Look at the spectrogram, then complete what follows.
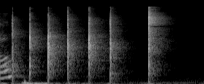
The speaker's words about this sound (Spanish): Qué alegría tenerte conmigo en este 2022. Un aplauso.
